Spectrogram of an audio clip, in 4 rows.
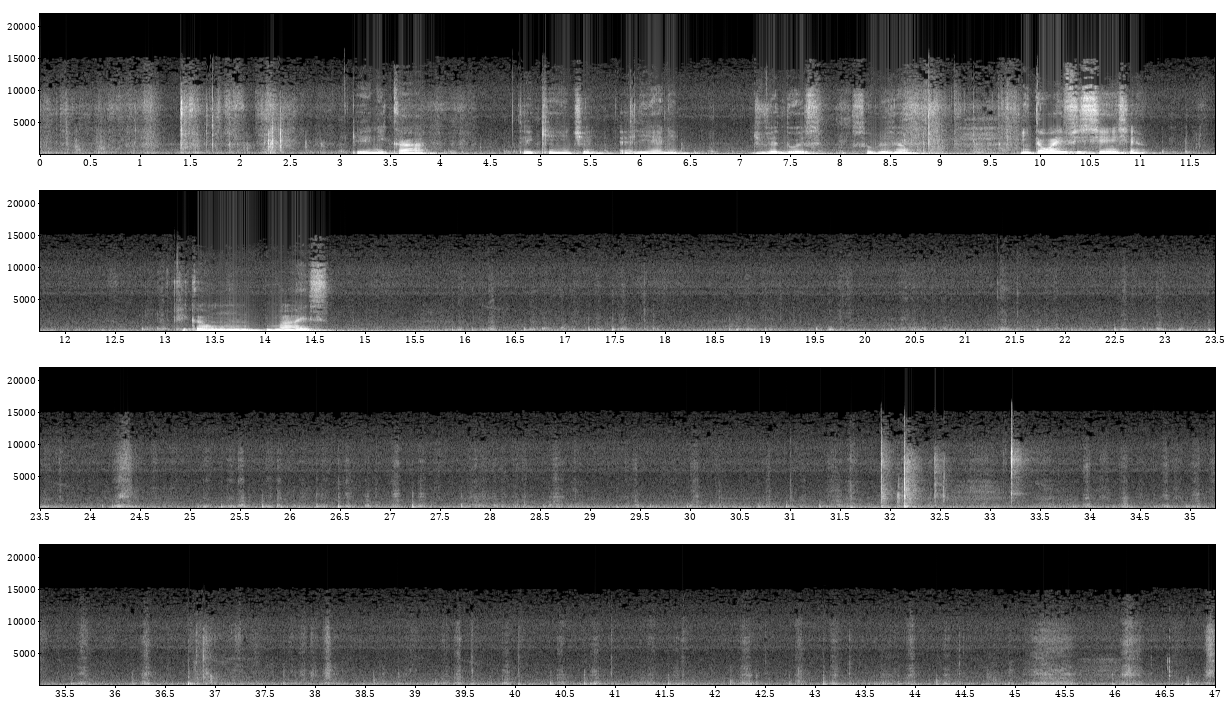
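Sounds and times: pen scratching on paper: 15.8 - 18.0, 24.2 - 31.6, 37.7 - 47.0.

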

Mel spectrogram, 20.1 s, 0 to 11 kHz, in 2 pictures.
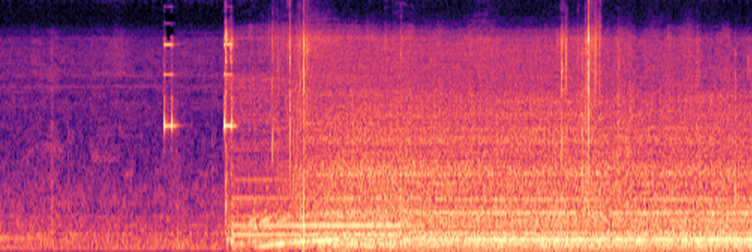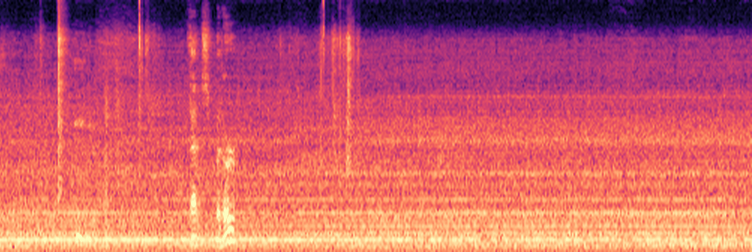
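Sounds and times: microwave oven humming: 2.1 - 20.0
keypad beeps: 2.2 - 2.4.

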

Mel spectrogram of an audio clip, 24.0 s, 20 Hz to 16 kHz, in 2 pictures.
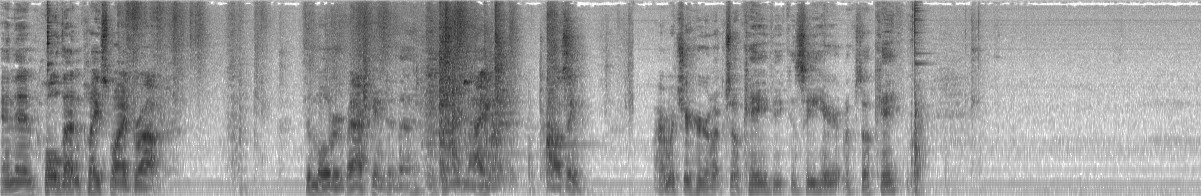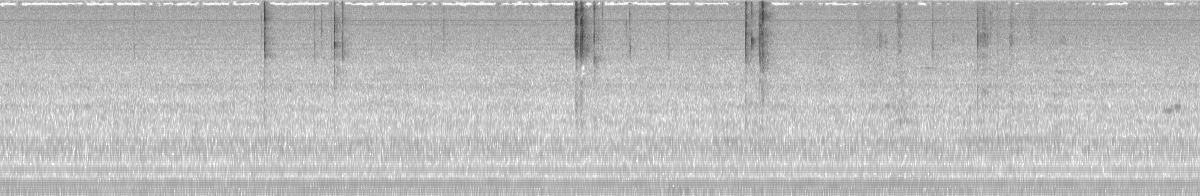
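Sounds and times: steady low hum: 0.0 - 24.0
small plastic and metal clicks: 19.4 - 19.8.

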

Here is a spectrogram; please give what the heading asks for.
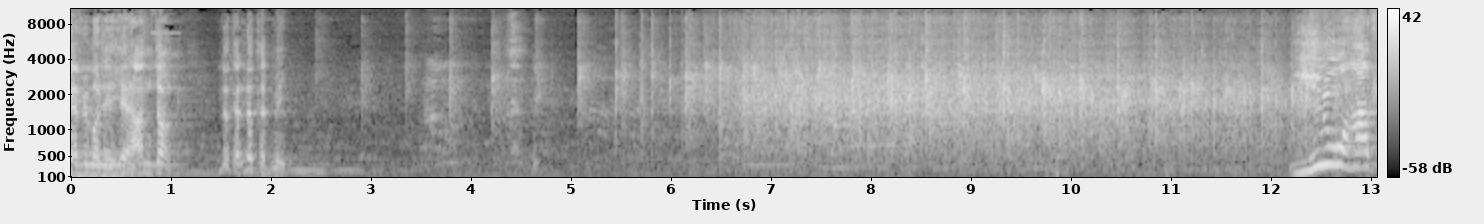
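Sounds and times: congregation applauding: 2.9 - 13.0.

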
